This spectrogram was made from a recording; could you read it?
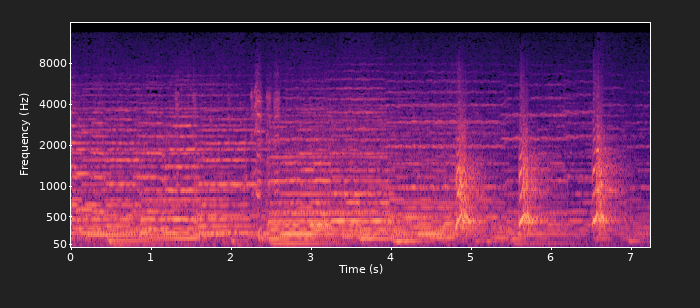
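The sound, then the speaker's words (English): A pregnant dog whines and yips excitedly, then lets out three sharp, loud barks in quick succession near the end, with no talking. “You're gonna have puppies, and you have to take it easy.”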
